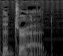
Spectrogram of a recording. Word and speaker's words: Pedrad: And uh, coming up soon, Nasim Pedral, Pedrad, Pedrad. I don't know how to pronounce that. Max, very familiar with her. Nasim Pedrad.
